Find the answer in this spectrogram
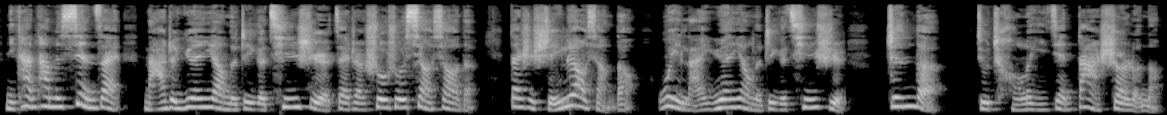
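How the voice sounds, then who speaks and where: A woman's voice: a little high, animated, normal speed, a little mellow. A woman retelling and explaining a classic novel in a chatty lecture, often checking in with her listeners. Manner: chatty, asks listeners for agreement. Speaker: literature explainer.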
